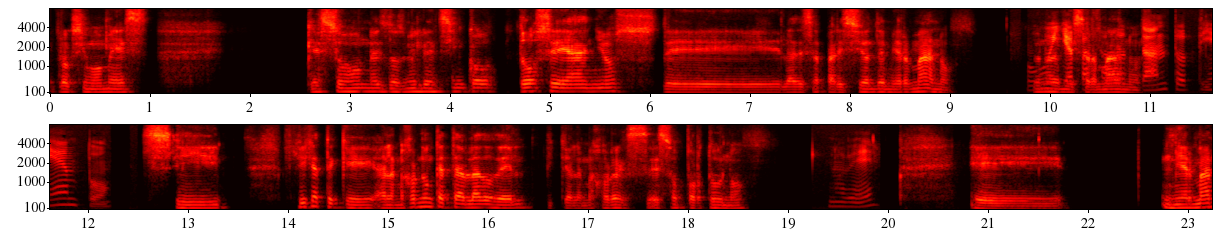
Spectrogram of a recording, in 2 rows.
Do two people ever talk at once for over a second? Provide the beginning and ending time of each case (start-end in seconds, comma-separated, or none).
9.8-11.1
